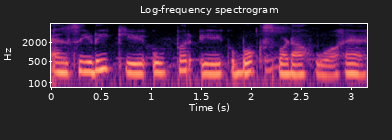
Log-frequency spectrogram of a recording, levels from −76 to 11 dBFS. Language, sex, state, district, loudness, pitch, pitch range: Hindi, male, Himachal Pradesh, Shimla, -14 LUFS, 215 Hz, 200-235 Hz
